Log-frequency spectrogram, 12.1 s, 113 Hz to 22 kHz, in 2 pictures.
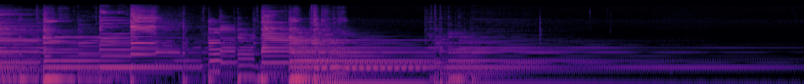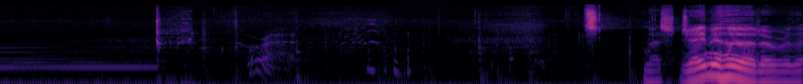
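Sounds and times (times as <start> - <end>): acoustic guitar chord ringing: 0.0 - 7.5.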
